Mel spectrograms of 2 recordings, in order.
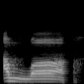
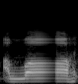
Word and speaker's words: Allah: Kalau ada kata Allah, sebelum kata Allah ada huruf yang berharakat fathah, maka lam pada Allah harus dibaca tebal.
